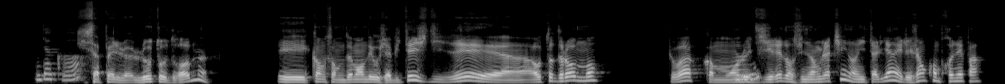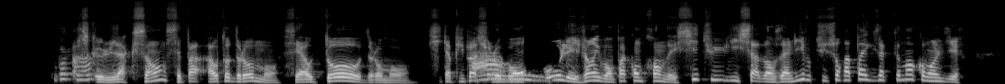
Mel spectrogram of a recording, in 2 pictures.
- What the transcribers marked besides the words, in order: static; put-on voice: "Autodromo"; tapping; put-on voice: "Autodromo"; put-on voice: "Autodromo"; distorted speech
- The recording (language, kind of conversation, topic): French, unstructured, Qu’aimerais-tu apprendre dans les prochaines années ?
